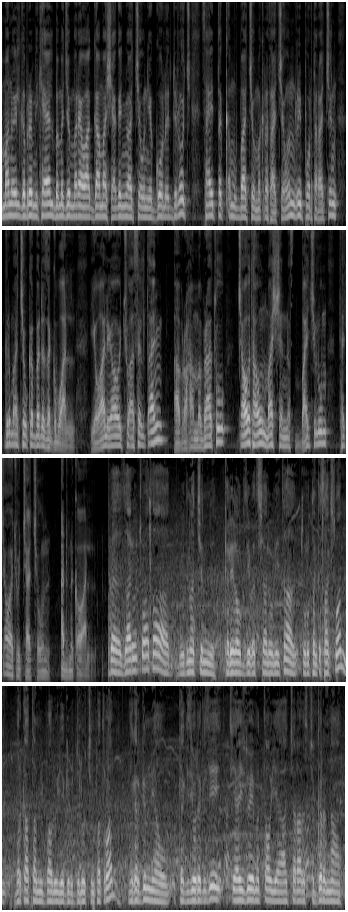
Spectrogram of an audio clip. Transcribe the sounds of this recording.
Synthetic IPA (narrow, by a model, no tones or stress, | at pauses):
manue̞lɡəβɾəmikʰaelbəməd͡ʒɛmːəɾjawaɡamaʃjaɡəɲːwat͡ʃːɛwnjɛɡo̞lɨd̪ːɨlo̞t͡ʃːsajɪt̪ʼːəkʼːəmubːat͡ʃːɛwməkʼɾət̪ʰat͡ʃːɛwnɾipʰo̞ɾt̪ʰəɾat͡ʃːɪn | ɡɨɾmat͡ʃːɛwkʰəbːəd̪əzəɡːɨbwa̰l | jɛ̰walijawo̞t͡ʃːuasəlt̪ʼaɲʔa̰βɾa̰hamːəβɾat̪ʰu | t͡ʃʼawɔt̪ʰawnmaʃːɛnːəfbajt͡ʃɪlum | t̪ʰət͡ʃʼawat͡ʃo̞t͡ʃːa̰t͡ʃːɛ̰wn | ʔad̪nɨkʼə̰wa̰l | bəzaɾe̞wt͡ʃʼəwat̪ʰabud̪ɨnat͡ʃːɪnkʰəle̞lawɡize̞bət̪ʰə̥ʃaləhune̞t̪ʰat̪ʼɨɾut̪ʰəŋkʼəsakʼswal | bəɾkʰat̪ʰːajɛmːibːalujɛɡɨβɨd̪ːɨlo̞t͡ʃːɪnfət̪ʼɾowal | nəɡəɾɡɨnjawkʰəɡizewɔd̪əɡize̞t̪ʰəjajɪzo̞jɛmət̪ʼːawjɛat͡ʃʼːɛɾaɾəst͡ʃɪɡːɨɾɨnːa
